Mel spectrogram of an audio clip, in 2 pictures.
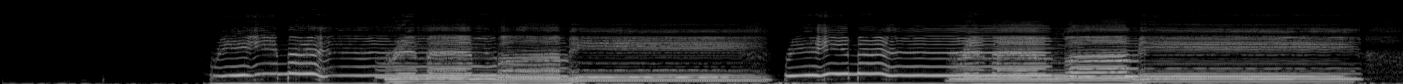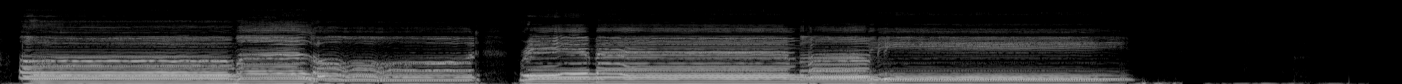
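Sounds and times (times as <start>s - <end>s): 
soprano alto tenor bass choir singing: 2.1s - 25.4s.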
